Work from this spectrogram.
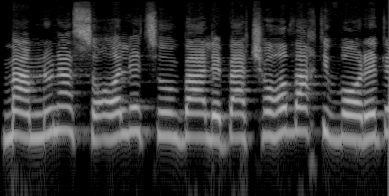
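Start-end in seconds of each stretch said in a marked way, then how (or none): none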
